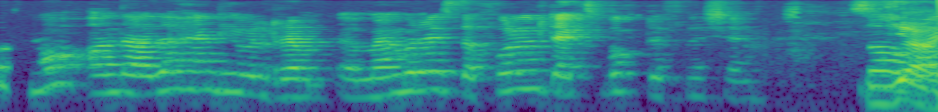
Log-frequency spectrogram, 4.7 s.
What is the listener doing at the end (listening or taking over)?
taking over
